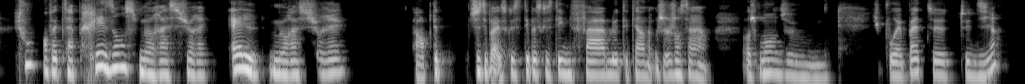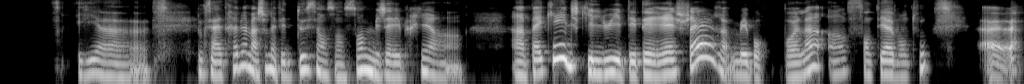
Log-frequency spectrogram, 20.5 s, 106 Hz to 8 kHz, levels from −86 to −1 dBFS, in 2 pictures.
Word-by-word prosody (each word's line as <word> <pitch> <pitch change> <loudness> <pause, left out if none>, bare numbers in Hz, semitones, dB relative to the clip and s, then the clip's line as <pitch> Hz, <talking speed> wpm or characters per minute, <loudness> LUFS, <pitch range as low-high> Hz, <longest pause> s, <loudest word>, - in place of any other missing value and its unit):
tout, 290 0 -2
en 205 - -2
fait, 190 -1 +1
sa 185 - +1
présence 250 +2 +3
me 190 - +2
rassurait. 170 0 -1 0.2
Elle 220 -6 +6
me 185 -3 -1
rassurait. 180 +3 -3 0.6
Alors, - - -5
peut-être - - -4 0.2
je 200 - +5
sais 185 - 0
pas, - - +1
est-ce - - -4
que 185 - -2
c'était 180 +2 -2
parce 180 -1 -1
que 180 - -3
c'était 170 - -3
une 175 -1 -2
femme? 170 0 -1
L'autre 170 0 -4
était 170 - -6
un 165 -2 -3
hom - - -15
je 165 -4 +4
j'en 175 0 -2
sais 170 -1 -4
rien. 145 -4 -6 0.3
Franchement, 180 +2 0
je, 165 -1 -8
mmh, 145 -2 -9 0.5
je - - -9
pourrais 160 -1 -4
pas 190 +2 0
te 170 -3 -5
te 165 +1 -7
dire 170 - -4 1.0
et 180 +1 -3
heu, 155 -2 -5 0.5
donc 185 - -5
ça 170 - +2
a 165 - +1
très 240 - -2
bien 275 - +1
marché. 240 0 +3
On 225 - +4
a - - -3
fait 165 - -3
2 205 +8 +1
séances 185 -8 -2
ensemble, 150 +10 +2
mais 175 - 0
j'avais 155 -1 +1
pris 200 +6 -3
un 160 -2 -6 0.5
un 170 -1 +2
package 265 - +6
qui, 190 - +3
lui, 185 +2 +3
était 170 -1 +1
très 175 +1 +6
cher. 395 - +4
Mais 165 -1 +2
bon, 145 -4 -5 0.2
voilà, 195 +13 0
hein, 180 +1 -8
santé 175 -1 -3
avant 160 -2 +1
tout. 240 - -7 0.6
Heu - - +2
175 Hz, 215 wpm, -22 LUFS, 165-195 Hz, 1.0 s, Elle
